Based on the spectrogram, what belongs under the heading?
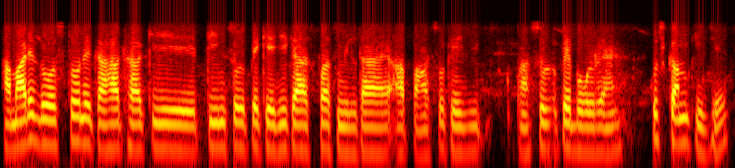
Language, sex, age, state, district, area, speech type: Urdu, male, 45-60, Bihar, Supaul, rural, conversation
